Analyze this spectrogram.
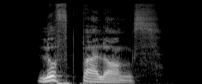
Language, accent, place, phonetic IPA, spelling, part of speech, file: German, Germany, Berlin, [ˈlʊftbaˌlɔŋs], Luftballons, noun, De-Luftballons.ogg
- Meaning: 1. genitive singular of Luftballon 2. plural of Luftballon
